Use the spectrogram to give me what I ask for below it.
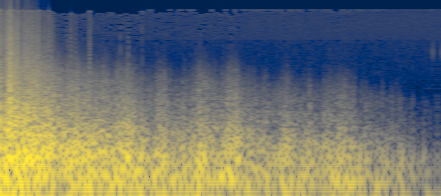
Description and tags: Quite realistic thunder sounds. I've recorded this by blowing into the microphone.
Lightning, Thunder, Storm, Thunderstorm, Weather, Loud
